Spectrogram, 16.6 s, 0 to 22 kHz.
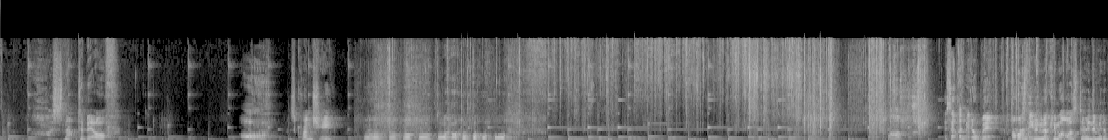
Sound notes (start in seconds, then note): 0.0 lively music; 6.6 laughing; 8.4 foil rustling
